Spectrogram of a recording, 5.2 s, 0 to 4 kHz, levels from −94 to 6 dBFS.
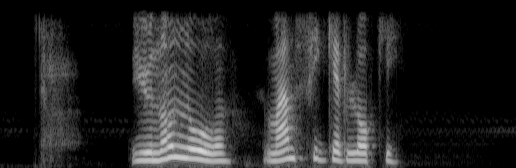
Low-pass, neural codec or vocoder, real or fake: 3.6 kHz; codec, 16 kHz in and 24 kHz out, 0.8 kbps, FocalCodec, streaming, 65536 codes; fake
